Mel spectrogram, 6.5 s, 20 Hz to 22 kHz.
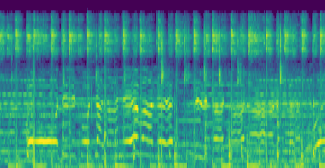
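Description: Live Bihari Pamariya folk music: a man sings a wavering melody over a dholak beat with a low stroke about every 0.7 seconds, with harmonium and a bright, busy rattling percussion.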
